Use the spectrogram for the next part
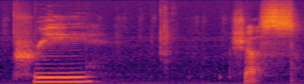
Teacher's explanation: we have the schwa for the final syllable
